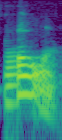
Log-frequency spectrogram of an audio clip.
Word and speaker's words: Borgen: You must have been watching a lot of Danish Borgen, which is, of course, as you know, is how we pronounce it, right? – Yeah.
